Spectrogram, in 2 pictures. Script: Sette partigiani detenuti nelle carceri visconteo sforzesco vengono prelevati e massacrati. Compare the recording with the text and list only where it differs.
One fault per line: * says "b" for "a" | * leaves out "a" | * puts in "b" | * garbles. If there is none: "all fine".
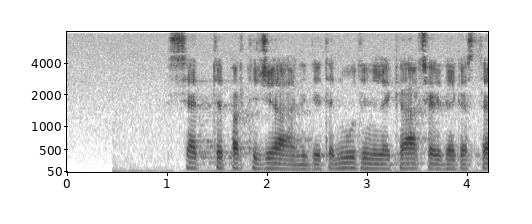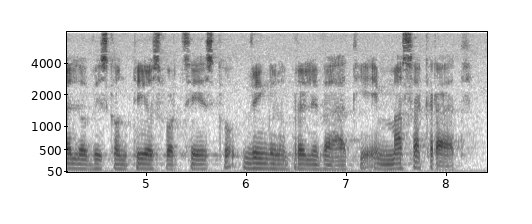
* puts in "del castello"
